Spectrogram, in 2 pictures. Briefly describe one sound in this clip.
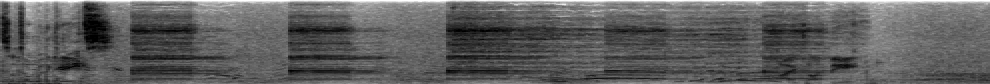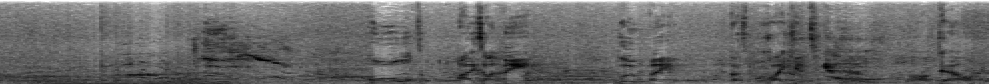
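A dinosaur puppet shrieks loudly.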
